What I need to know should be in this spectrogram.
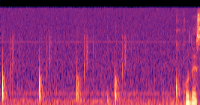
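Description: Footsteps tap at an even pace.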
